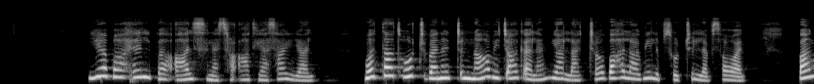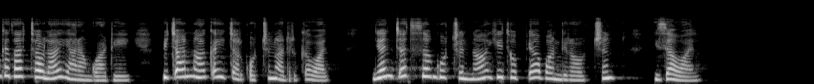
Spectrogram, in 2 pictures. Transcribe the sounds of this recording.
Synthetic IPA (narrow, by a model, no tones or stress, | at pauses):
jɛbahɨlbəʔalsɨnəsɾʔat̪jasajːal | wɔt̪ʼːat̪ʰo̞t͡ʃːbənət͡ʃʼːɨnːabɨt͡ʃʼakʼələmjalːat͡ʃːɛwbahlawilɨβso̞t͡ʃːɪnləβsəwal | b̥əaŋkʼət̪ʰat͡ʃːɛwlajːaɾəŋɡʷad̪e̞ | b̥ɨt͡ʃʼanːakʼəjt͡ʃʼəɾkʼo̞t͡ʃːɪnad̪ɾɡəwal | jɛɨnt͡ʃʼət̪zəŋɡo̞t͡ʃːɪnːajɛit̪ʰjo̞pʼjaband̪iɾawo̞t͡ʃːɪn | jɪzəwal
